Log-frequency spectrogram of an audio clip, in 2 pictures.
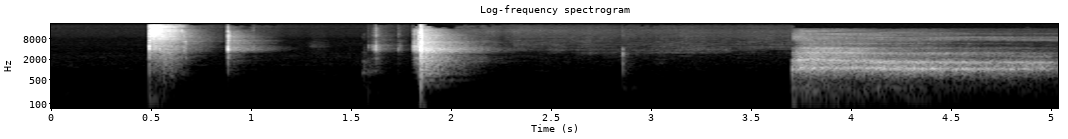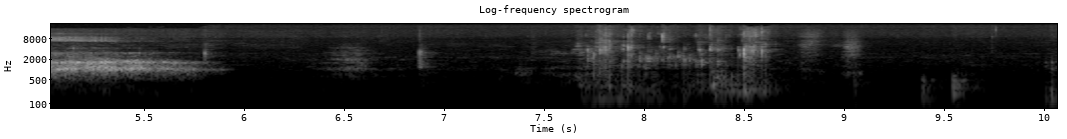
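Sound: beer bottle being opened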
